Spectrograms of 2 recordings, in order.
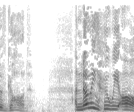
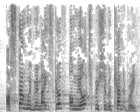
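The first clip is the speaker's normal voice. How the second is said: put-on higher, louder cheeky Cockney boy, fast; Cockney lad bluffing a policeman, with a laugh; Cockney accent, quick and cheeky; 7 semitones higher, 8 dB louder than usual. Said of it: "this little Cockney lad".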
